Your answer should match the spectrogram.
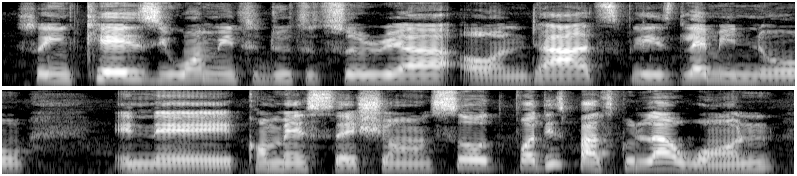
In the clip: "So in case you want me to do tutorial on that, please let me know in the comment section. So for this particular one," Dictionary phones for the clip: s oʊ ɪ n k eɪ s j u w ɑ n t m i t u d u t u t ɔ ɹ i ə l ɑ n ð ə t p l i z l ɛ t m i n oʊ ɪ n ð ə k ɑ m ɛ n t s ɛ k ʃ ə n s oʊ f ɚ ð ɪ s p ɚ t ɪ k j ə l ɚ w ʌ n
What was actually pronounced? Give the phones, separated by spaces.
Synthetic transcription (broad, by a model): s oʊ ɪ n k eɪ s j u w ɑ n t m i t u d u t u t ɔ ɹ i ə ɑ n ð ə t p l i s l ɛ t m i n oʊ ɪ n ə k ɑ m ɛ n s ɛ ʃ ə n s oʊ f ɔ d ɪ s p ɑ t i k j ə l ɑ w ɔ n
